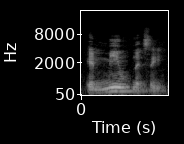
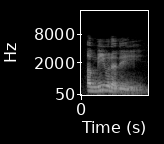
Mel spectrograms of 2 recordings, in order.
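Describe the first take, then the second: First: It is said in a standard British accent. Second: It is said in a General American accent. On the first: "the main option, or the first option rather" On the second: "In G A English, we pronounce as immunity"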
